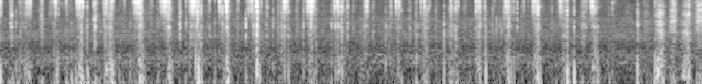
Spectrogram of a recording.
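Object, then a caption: Solid soap bar. Long blue acrylic nails quickly scratch the sides and corners of a white solid bar of soap held upright. The result is a fast, uneven stream of dry, crackly scratches with soft low thuds underneath and bright, crisp edges. The scratches die away almost instantly and continue for the full seven seconds without pause.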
